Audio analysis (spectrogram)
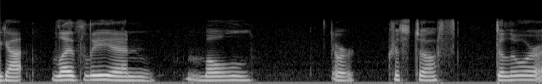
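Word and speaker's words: Christophe DeLorne: Leslie and Mole, or Christophe Delore, I believe is how you say his name correctly.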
